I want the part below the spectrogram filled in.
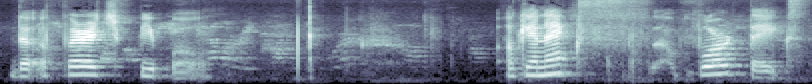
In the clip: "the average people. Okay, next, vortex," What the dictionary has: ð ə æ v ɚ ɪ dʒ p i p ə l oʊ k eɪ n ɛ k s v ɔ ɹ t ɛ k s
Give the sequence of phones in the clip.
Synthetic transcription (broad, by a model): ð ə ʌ f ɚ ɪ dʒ p i p ə l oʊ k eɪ n ɛ k s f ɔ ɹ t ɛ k s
